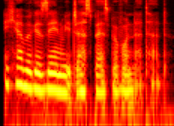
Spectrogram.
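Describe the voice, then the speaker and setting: Audiobook: woman voicing a soft-spoken, tender young man, half-whispered, slightly gravelly. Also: lowish voice, steady tone, fairly quick, dry recording, clean studio sound. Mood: reassuring. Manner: hushed and gentle, half-whispered. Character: calm, tender young man, softly reassuring. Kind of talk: audiobook character voice.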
